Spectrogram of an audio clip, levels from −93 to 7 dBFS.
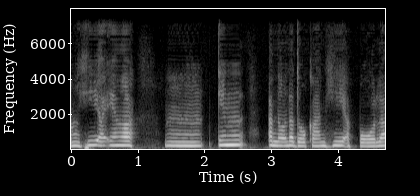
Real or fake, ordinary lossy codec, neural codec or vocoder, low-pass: fake; none; codec, 16 kHz, 1.1 kbps, Voila-Tokenizer; 7.2 kHz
